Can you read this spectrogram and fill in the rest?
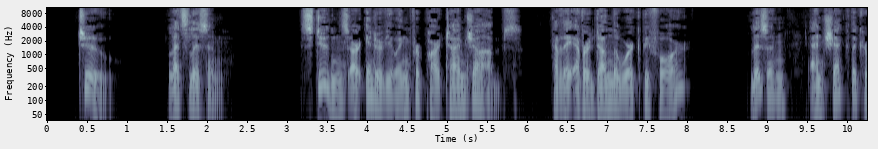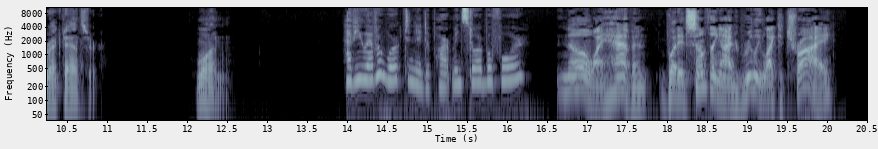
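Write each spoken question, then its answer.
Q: Have they ever done the work before?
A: No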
